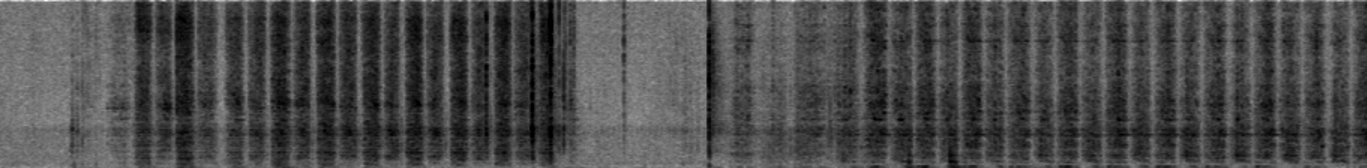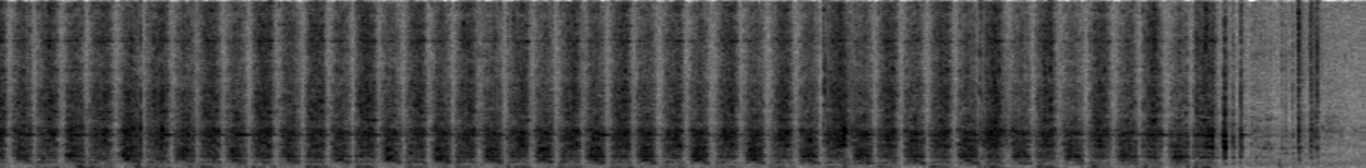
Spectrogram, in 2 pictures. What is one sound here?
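A chainsaw runs loudly and cuts through branches.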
